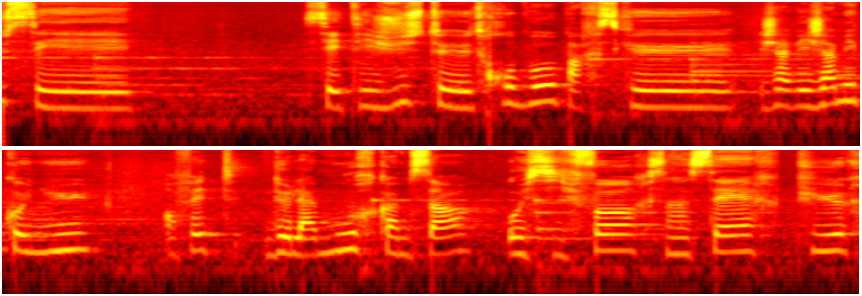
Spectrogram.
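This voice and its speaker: A woman from France giving a personal testimony in a confessional storytelling style, hesitant and searching for her words. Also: mid-range voice. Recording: music behind the voice. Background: clearly audible music.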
